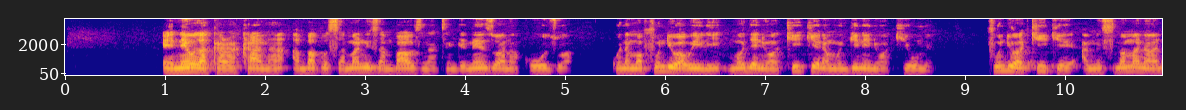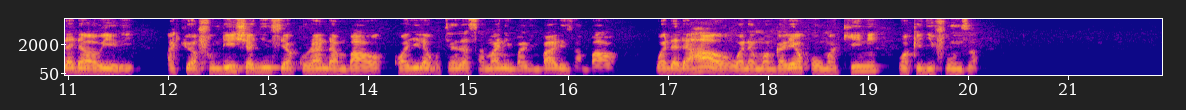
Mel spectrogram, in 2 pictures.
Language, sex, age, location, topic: Swahili, male, 25-35, Dar es Salaam, finance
